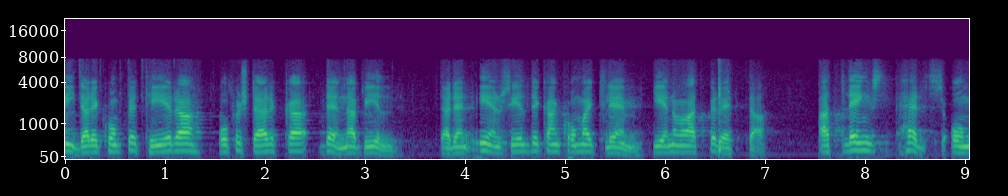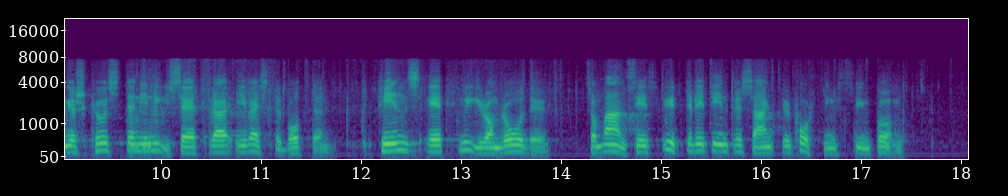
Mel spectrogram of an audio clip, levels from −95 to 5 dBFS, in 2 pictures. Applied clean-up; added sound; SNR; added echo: neural mask model RNNoise.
